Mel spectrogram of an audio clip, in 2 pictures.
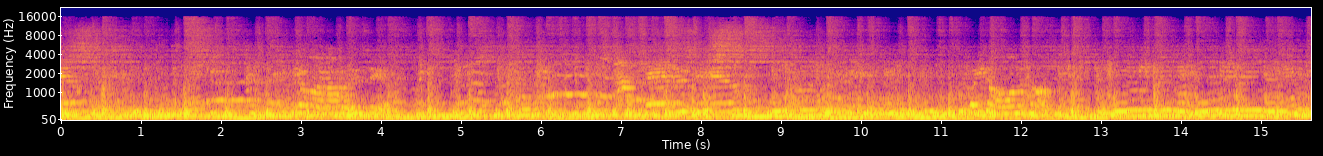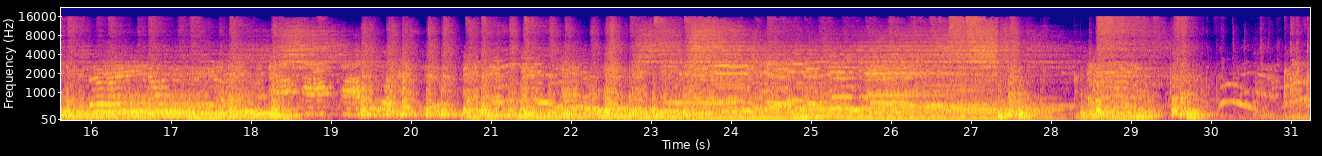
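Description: Live rock band playing loud: electric guitars, bass and a drum kit together. The sound briefly drops out about two-thirds of the way in, then breaks into separate stops and hits near the end.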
